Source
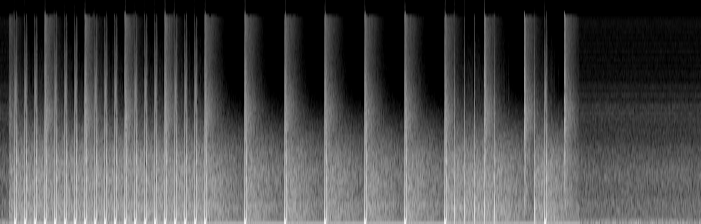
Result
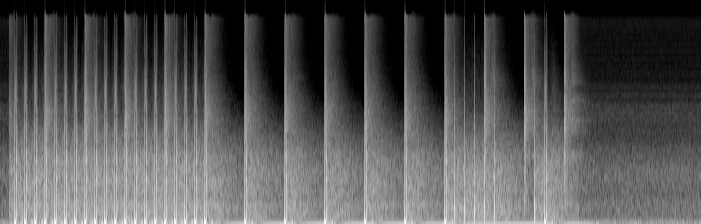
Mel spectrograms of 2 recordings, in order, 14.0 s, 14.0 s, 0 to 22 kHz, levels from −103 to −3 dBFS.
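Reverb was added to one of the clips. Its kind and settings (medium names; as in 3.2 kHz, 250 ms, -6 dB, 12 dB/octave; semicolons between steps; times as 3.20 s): algorithmic reverb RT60 1.3 s, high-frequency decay 0.65×, pre-delay 110 ms, DRR 17 dB; trim +2.5 dB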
